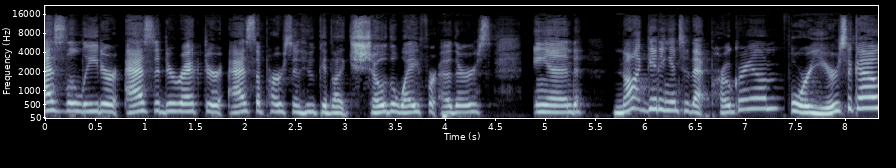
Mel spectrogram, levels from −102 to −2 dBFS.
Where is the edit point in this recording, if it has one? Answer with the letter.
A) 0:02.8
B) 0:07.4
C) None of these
B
